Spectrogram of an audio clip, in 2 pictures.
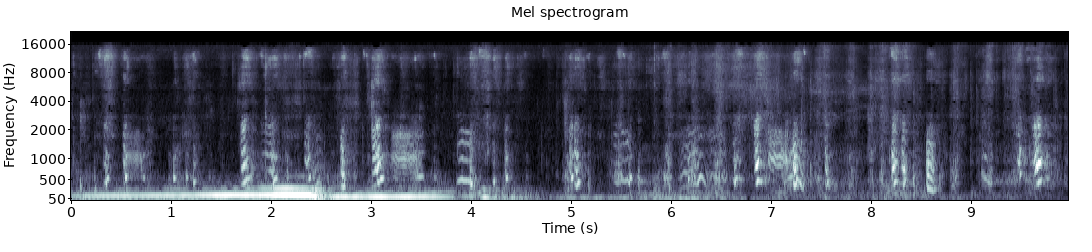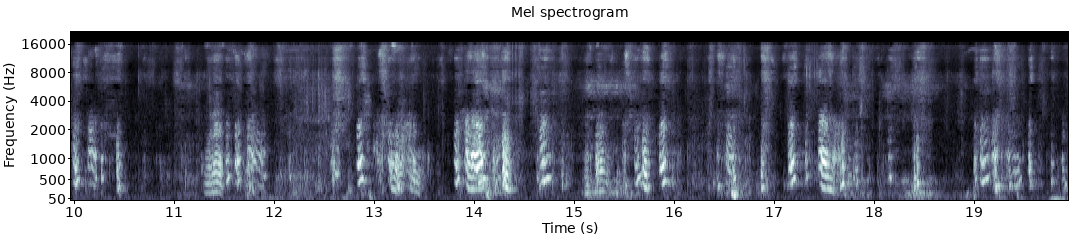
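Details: Labrador Retriever puppies of the F litter feeding from their mother Molly. A low voice talks during the opening seconds, then dense overlapping squeaks and soft whimpers continue almost nonstop.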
